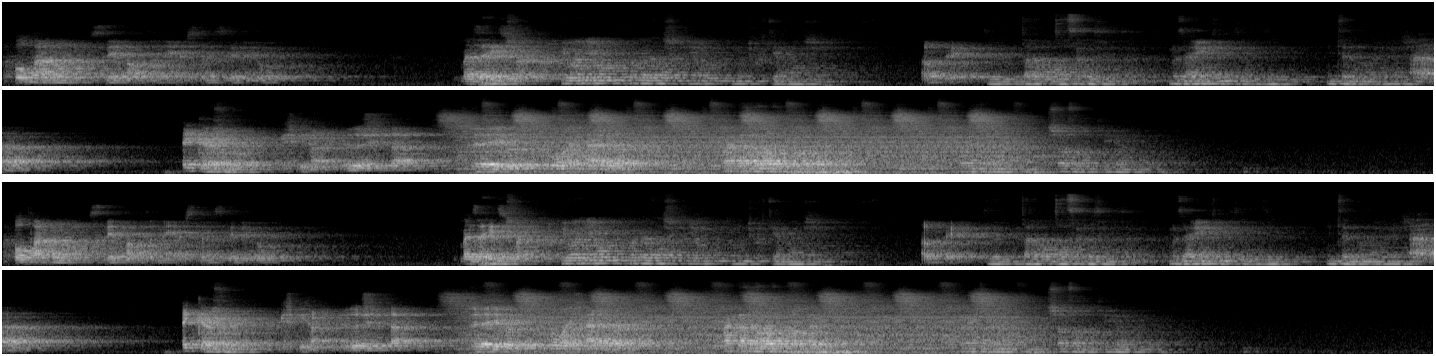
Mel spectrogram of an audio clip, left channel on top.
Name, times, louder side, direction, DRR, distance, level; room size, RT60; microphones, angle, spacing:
voice 1, 0.1-2.6 4.6-5.2 9.2-9.5 14.1-14.5 16.1-16.6 17.1-18.4 19.0-20.6 21.4-22.0 22.4-22.5, equal, 80° right, -4 dB, 0.7 m, -24 dB
voice 2, 4.8-8.2 9.8-11.3 11.7-12.8 13.2-14.1 16.3-16.7 19.0-19.3 21.5-22.8 23.9-25.6, equal, 5° right, -6 dB, 0.6 m, -32 dB
Water / Mechanisms, 18.6-24.6, left 1 dB, 80° left, 0.8 m, -29 dB
4.0 x 3.2 x 2.9 m, 2.6 s
head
